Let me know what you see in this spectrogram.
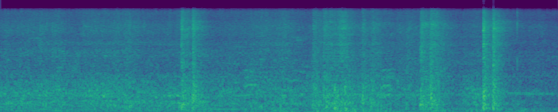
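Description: Hankyu Railway electric train running over a steady rumble, its wheels clacking over rail joints in several sharp knocks at uneven intervals.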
